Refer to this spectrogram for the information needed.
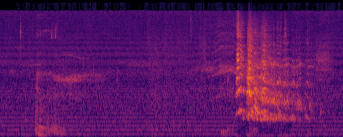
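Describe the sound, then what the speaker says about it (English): Turkeys gobble in two bursts: a short low call near the start, then a louder, longer rattling gobble later, heard over a steady electrical hum with no talk. "There are turkeys behind me"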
